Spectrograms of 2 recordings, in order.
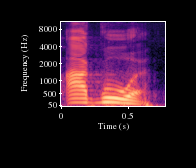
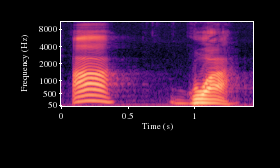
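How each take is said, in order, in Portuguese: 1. O som do U é forte e tônico. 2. O som do U é fraco e átono. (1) "Ou você fala agua? Não" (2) "o U é bem fraquinho"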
